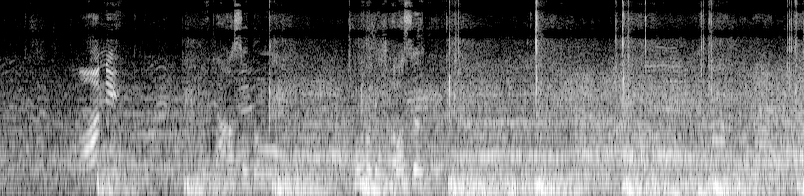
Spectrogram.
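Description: A crowd murmurs and cheers in a large open stadium.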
